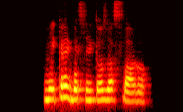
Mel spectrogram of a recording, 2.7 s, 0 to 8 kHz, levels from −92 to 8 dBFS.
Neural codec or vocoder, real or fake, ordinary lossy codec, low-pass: codec, 16 kHz, 1 kbps, FunCodec, trained on LibriTTS, 50 frames a second; fake; none; none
